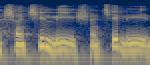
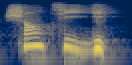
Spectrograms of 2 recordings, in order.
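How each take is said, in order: First: "chantilly" with a clear L; everyday Portuguese "chan-ti-li"; Portuguese pronunciation. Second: "chantilly" as "shan-ti-yi", no L; French "chantilly" with nasal first syllable; French pronunciation. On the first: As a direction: say "chantilly" the Brazilian way, L sounded. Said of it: "a gente fala muito em português". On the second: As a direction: turn the LL of "chantilly" into a y glide. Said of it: "a pronúncia correta aqui em francês é". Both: Shown as a demonstration.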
